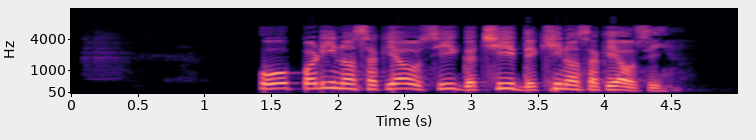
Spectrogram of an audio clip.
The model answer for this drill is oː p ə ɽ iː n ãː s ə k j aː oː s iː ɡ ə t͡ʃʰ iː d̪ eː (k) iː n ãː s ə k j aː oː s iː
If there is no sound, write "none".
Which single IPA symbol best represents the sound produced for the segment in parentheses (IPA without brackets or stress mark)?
kʰ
